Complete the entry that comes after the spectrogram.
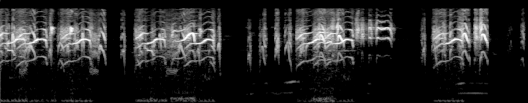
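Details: Sogon lure song to get birds singing: four bursts of fast high warbling with looping whistled notes, separated by short pauses.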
